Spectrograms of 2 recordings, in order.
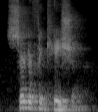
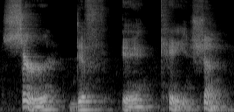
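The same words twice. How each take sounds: First: Certification said quickly, the T softened almost to a D; quick, soft T. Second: Certification stretched out very slowly, syllable by syllable; slow, careful. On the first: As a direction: run Certification together with the T flapped like a D. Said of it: "when I say it quickly, the T is very soft". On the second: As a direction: lay out all five syllables one at a time. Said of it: "look at the word certification". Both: Shown as a demonstration.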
